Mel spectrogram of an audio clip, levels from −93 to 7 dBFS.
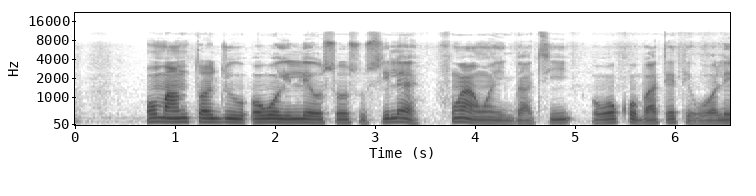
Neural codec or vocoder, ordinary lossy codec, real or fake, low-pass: none; none; real; 10.8 kHz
